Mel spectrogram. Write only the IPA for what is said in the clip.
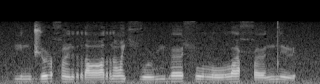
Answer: ind͡ʒʊɭħœ̃ rɑrɑ̃ çuɭmbœ ɬulˠulˠɪ ħœndĩɭ

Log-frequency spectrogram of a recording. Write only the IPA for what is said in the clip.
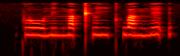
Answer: kloː˧ni˧nŋa˦˥t̚kʰliː˦˥ kʰwa˧nŋe˥˩ʔ

